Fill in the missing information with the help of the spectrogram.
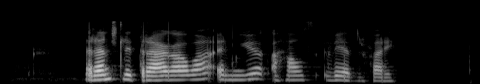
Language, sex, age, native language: Icelandic, female, 50-59, Icelandic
